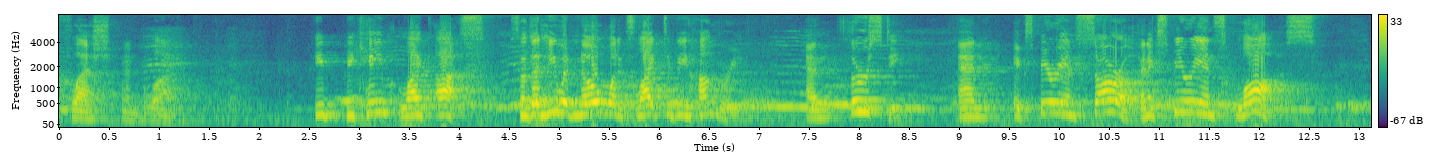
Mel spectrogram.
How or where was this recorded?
large echoing room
